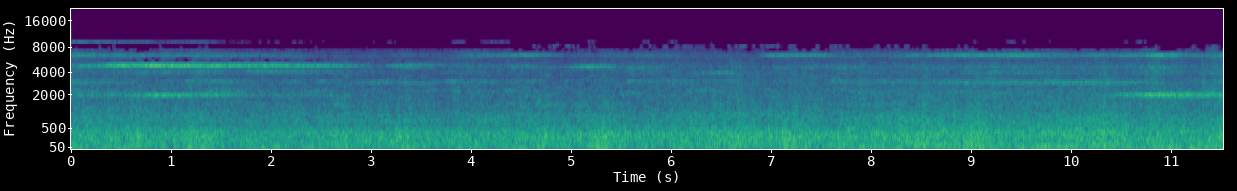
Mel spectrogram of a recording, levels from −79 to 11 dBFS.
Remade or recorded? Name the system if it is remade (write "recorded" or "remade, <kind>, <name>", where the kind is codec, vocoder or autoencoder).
recorded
